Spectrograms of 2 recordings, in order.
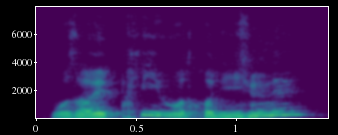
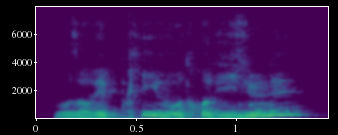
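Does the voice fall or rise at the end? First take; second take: rise; rise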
